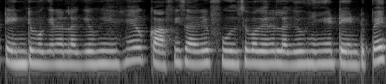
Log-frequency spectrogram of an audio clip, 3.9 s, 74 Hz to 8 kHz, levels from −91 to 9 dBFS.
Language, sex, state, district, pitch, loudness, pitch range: Hindi, female, Bihar, Muzaffarpur, 235 Hz, -27 LUFS, 230-240 Hz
